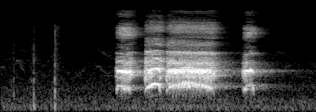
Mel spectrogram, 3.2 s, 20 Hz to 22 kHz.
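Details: Two faint clicks, then a red junglefowl gives a full crow: a short hoarse opening, an extended raspy middle and a brief final note. Decoy-luring of wild junglefowl, 23 January 2022.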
